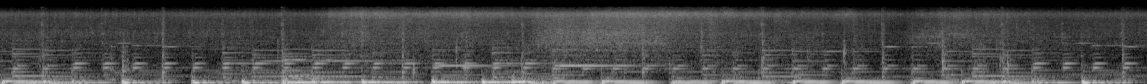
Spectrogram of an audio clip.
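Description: Pork pieces sizzling in oil in an aluminium wok while a spatula stirs and turns them. The sizzle grows louder in the middle as the meat is moved. Background music with a steady bass line plays throughout.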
